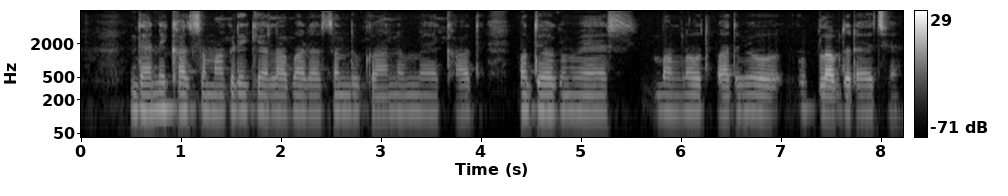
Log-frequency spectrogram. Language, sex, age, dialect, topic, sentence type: Maithili, male, 18-24, Angika, agriculture, statement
